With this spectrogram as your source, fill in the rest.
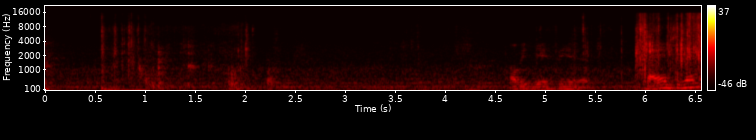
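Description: Foil card packs rustle as they are handled.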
